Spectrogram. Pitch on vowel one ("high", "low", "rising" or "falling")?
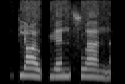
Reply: falling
